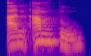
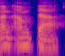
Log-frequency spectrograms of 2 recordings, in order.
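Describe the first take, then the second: First: The word ends in the vowel u. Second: The word ends in the vowel a. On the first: The meaning of the verse is changed. The speaker calls it wrong. "ataupun an amtu" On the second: The verse keeps its proper meaning. The speaker calls it right. "bacaan yang betul iaitu an amta"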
